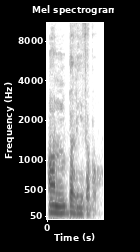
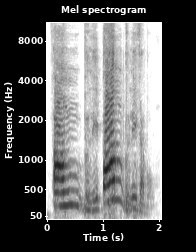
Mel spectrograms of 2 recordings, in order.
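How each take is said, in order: First: Low, very soft mutter; stunned disbelief. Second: High, loud, broken restart; outraged disbelief. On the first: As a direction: say it under your breath, appalled. Stunned disbelief, first take. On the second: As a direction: burst out, appalled. Disbelief repeated louder, second take. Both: Real, not acted.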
